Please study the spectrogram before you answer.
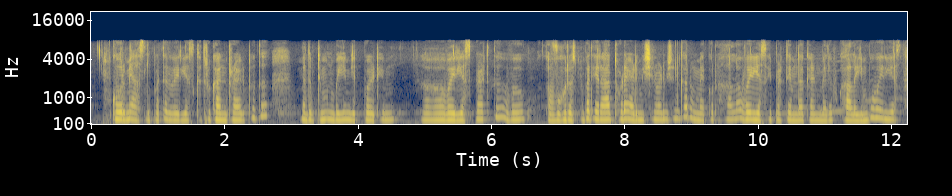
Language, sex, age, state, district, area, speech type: Kashmiri, female, 30-45, Jammu and Kashmir, Shopian, rural, spontaneous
